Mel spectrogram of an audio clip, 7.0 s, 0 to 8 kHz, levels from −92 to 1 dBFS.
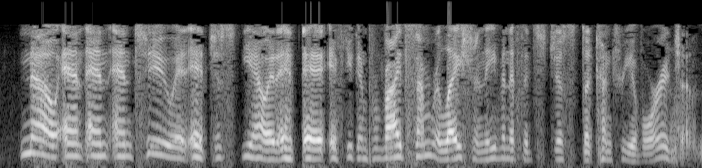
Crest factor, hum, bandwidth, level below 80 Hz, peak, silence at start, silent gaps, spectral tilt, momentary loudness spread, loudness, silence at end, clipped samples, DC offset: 16 dB; none; 8 kHz; -56 dBFS; 0 dBFS; 0.2 s; none; -6 dB/octave; 11 LU; -15 LUFS; 0.05 s; under 0.1%; under 0.1%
